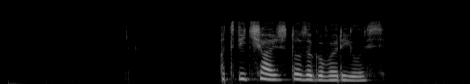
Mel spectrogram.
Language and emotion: Russian, angry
